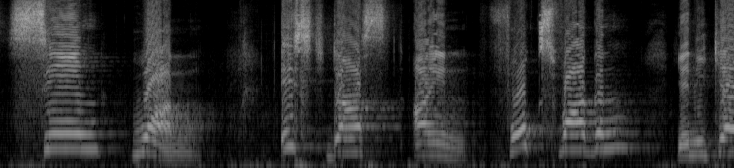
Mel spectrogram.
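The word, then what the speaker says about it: Volkswagen: वी से, वी को German में हम प्रोनाउंस करते हैं एफ, तो ये होगा फोक्सवागन।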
